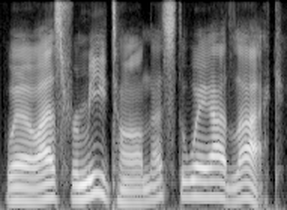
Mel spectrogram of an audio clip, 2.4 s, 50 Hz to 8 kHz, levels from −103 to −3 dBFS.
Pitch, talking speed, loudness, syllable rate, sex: 155 Hz, 250 wpm, -17 LUFS, 4.4 syllables/s, male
